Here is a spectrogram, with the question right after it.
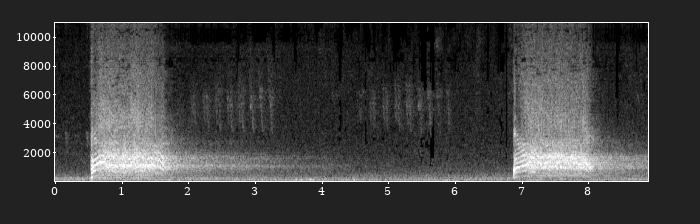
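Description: A groundhog lets out two loud, harsh screams, each about a second long, several seconds apart.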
